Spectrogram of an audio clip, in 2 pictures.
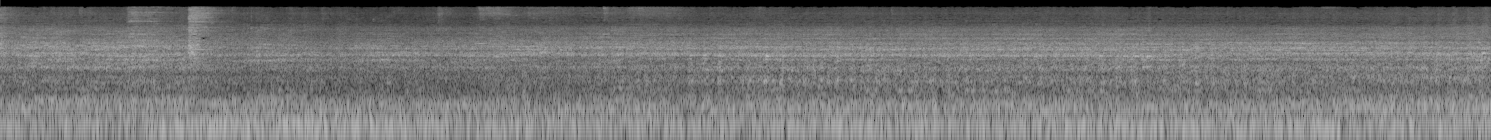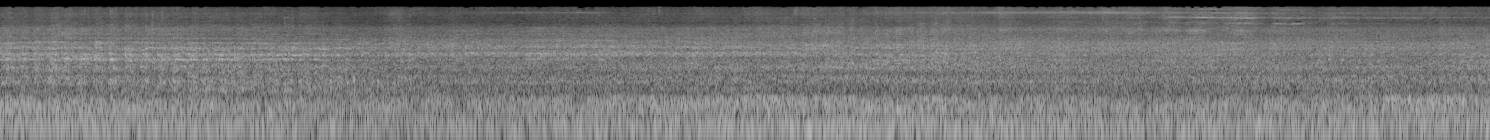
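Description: Florida East Coast Railway freight train's cars rolling past at close range: steady rumble of steel wheels on the rails, with a faint high wheel squeal over it.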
